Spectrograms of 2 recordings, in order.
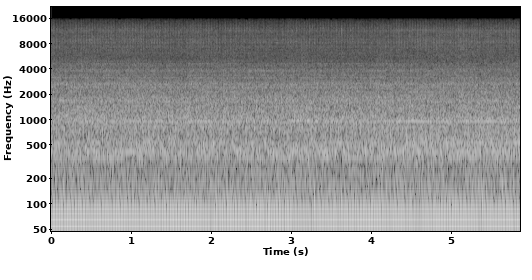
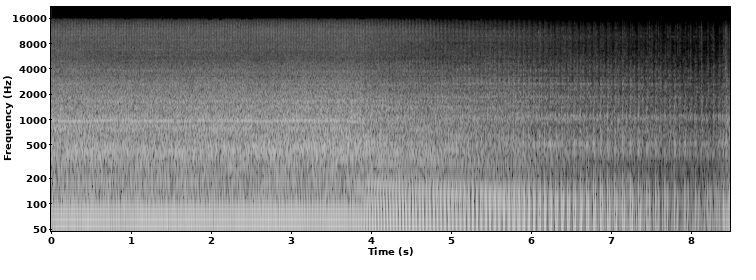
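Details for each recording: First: RV generator started with no load: loud engine drone whose speed hunts up and down, worse under load; surging likely from carburetor jets clogged by varnish from fuel evaporated while unused, to be cleaned. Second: RV generator with a surging problem, after removing and cleaning the carburetor main jet and float bowl and fitting a fuel shut-off valve, Sea Foam not yet added: catches, then settles into a steady, even running beat without hunting; sounds better than before.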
